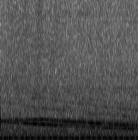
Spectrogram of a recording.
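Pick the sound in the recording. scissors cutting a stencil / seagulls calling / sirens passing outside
sirens passing outside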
